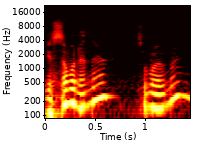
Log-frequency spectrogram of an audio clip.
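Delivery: softly voiced query, rising at the end; muted outside voices. People outside the restroom asking, soft questioning.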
